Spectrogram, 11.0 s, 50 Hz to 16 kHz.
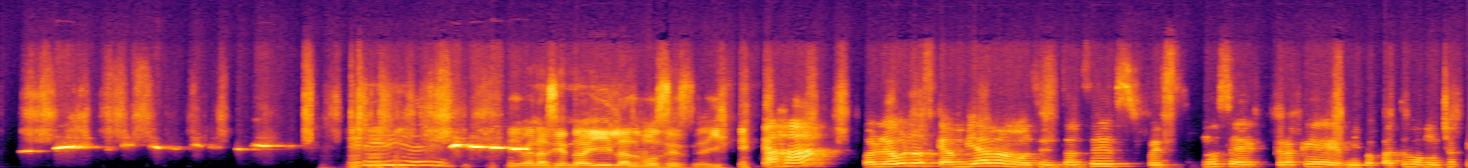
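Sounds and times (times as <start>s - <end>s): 
person whistling a mariachi trumpet melody: 0.0s - 2.3s, 3.2s - 4.2s
laughter: 2.3s - 6.4s
speech: 2.4s - 10.9s.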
